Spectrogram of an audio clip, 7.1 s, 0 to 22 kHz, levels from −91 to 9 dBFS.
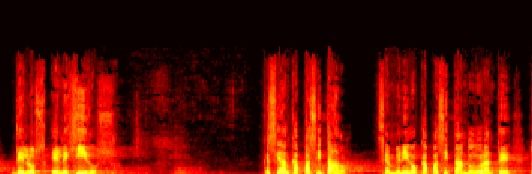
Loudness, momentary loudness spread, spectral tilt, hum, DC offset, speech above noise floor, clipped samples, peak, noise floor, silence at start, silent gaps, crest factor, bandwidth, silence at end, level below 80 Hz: -16 LUFS; 9 LU; -5 dB/octave; none; under 0.1%; 50 dB; under 0.1%; 0 dBFS; -66 dBFS; 0.15 s; none; 16 dB; 15 kHz; 0 s; -50 dBFS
